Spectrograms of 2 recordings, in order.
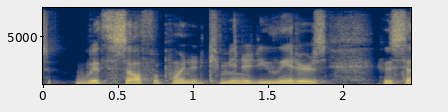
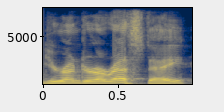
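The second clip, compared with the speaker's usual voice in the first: mock police officer; 7 semitones higher, 8 dB louder than usual. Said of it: "standing with her hands in her pockets saying".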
